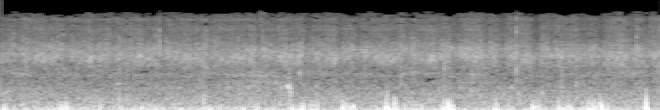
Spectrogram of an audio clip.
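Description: Wind buffeting the microphone: a low rumble with irregular soft thumps that come more often in the second half, over water lapping at the pier.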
